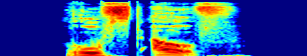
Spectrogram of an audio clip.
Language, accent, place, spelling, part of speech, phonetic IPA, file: German, Germany, Berlin, rufst auf, verb, [ˌʁuːfst ˈaʊ̯f], De-rufst auf.ogg
- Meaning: second-person singular present of aufrufen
